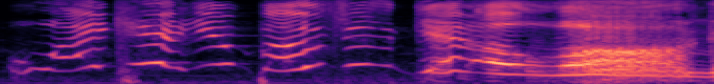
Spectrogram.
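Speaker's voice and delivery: very loud, high, drawn-out imitated crying; mock drunken wailing. Drunk friend begging roommate and boyfriend, hammed-up wail. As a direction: wail it out slowly, hammed-up sobbing shout. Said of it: "She's crying".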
